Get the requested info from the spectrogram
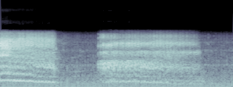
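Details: Tickled Cairn Terrier named Bonnie producing her classic snarl: a harsh, buzzy, strongly harmonic burst under a second long, a short gap, then a longer, slowly fading rasping growl.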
